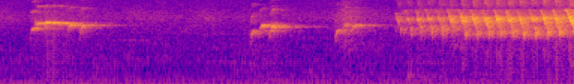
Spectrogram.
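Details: Canary in breeding condition, singing to spur other canaries into song; three short, separated high chirps followed by a loud, rapid, rattling high trill that continues to the end.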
